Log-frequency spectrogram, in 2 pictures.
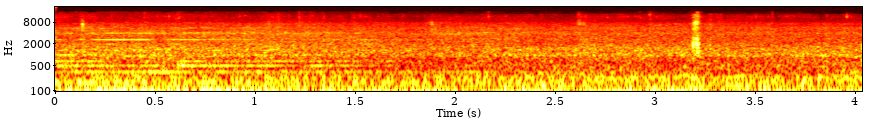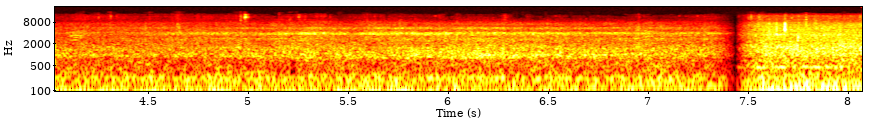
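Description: Outdoor street ambience with road traffic and a heavy low rumble, as background music fades out in the first second or two. The sound drops out briefly near the end.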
